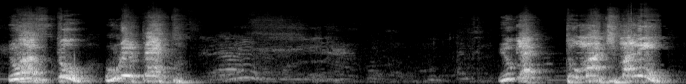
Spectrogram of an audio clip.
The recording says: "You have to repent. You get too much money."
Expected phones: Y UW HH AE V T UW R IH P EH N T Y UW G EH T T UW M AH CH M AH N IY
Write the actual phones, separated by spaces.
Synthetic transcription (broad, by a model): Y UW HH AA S T UW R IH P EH T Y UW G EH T T UW M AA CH M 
